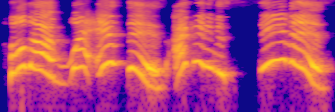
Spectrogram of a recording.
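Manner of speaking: high, loud, incredulous outburst; shocked disbelief. Real, not acted. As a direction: exclaim in amazement at the absurdity. Shocked by what appears on screen.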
